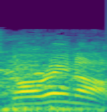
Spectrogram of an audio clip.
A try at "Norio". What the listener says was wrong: And you said Norino when there was clearly no N before the Y or the last O.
